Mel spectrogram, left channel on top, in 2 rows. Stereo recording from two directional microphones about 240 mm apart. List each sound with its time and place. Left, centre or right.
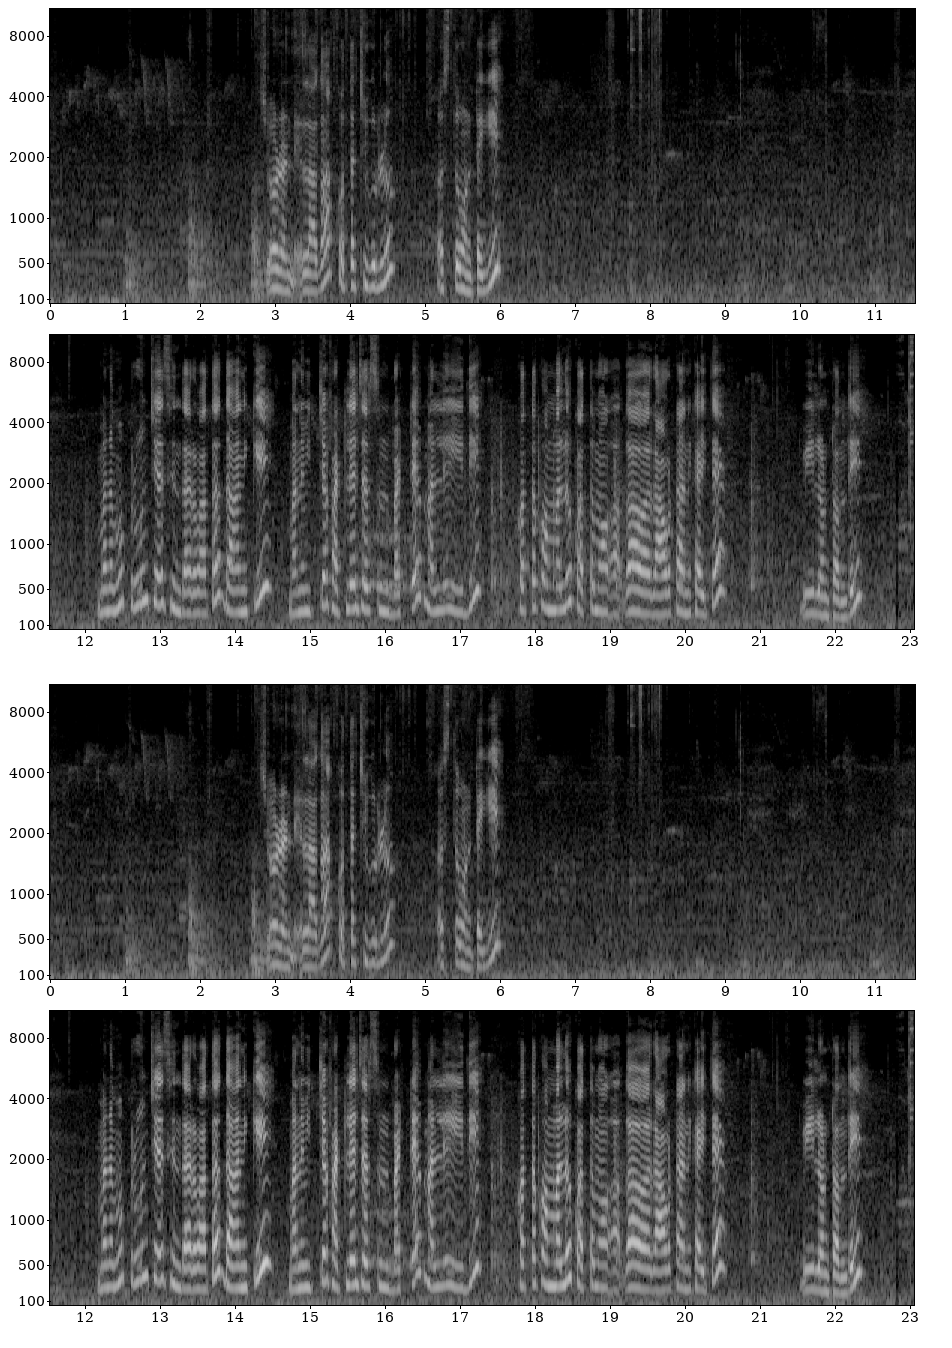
2.8 s speech: centre
12.1 s a woman's voice: centre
